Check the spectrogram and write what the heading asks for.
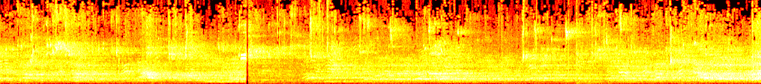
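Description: Live court sound of a basketball game in a large, near-empty hall: a basketball dribbled on the hardwood floor, with players and coaches calling out. The sound drops and changes abruptly about four seconds in, at an edit between plays.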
